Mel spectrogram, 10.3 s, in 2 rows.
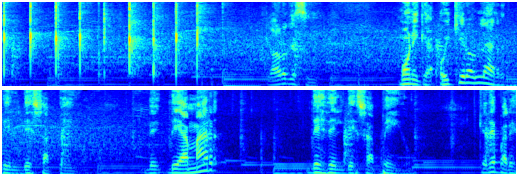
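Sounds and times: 
hands clapping: 0.0s - 7.6s
speech: 2.7s - 3.4s, 4.0s - 6.0s, 6.6s - 9.2s, 9.9s - 10.2s.

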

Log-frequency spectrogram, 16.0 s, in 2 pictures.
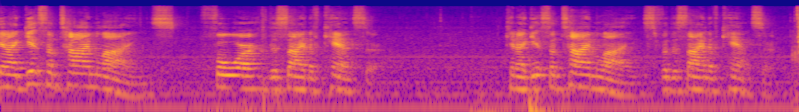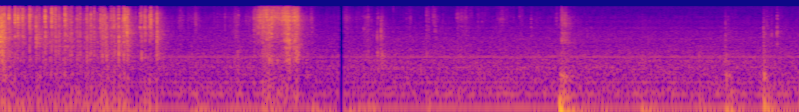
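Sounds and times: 
speech: 0.0s - 3.8s, 5.1s - 7.8s
tarot cards shuffled for a reading: 7.9s - 13.7s.

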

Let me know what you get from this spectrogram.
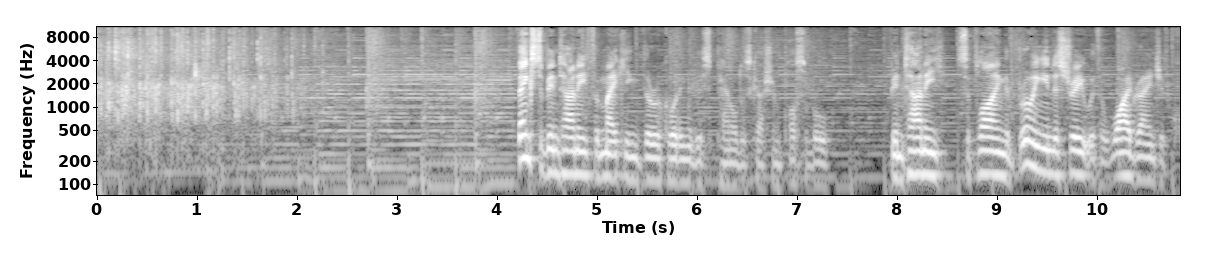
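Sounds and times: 
audience applause: 0.0s - 2.5s
speech: 4.2s - 10.8s.

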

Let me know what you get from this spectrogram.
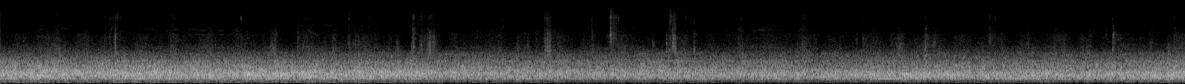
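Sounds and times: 
faint ticks and crackles: 0.0s - 11.8s
steady rushing wash on a night hike on the Appleton Trail: 0.0s - 11.8s.

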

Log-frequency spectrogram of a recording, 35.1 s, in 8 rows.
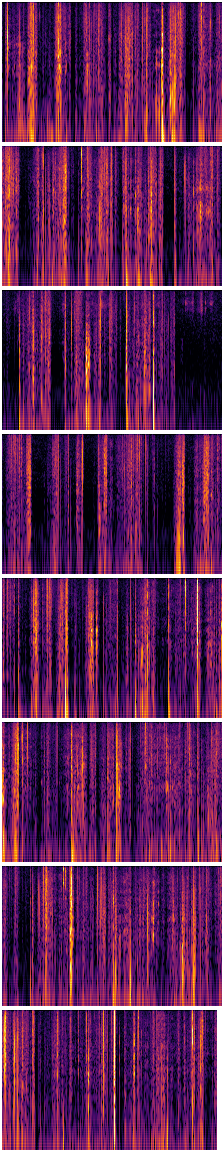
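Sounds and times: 
eardrum cleaning crackling and scratching: 0.0s - 35.0s.

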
